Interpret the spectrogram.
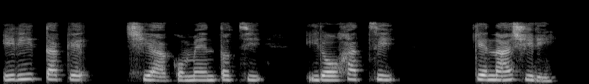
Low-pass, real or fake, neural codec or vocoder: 7.2 kHz; fake; vocoder, 44.1 kHz, 128 mel bands, Pupu-Vocoder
